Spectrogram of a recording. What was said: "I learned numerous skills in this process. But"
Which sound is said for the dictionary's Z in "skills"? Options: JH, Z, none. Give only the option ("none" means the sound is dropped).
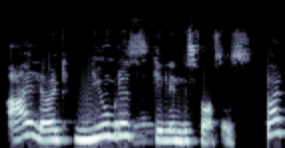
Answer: none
